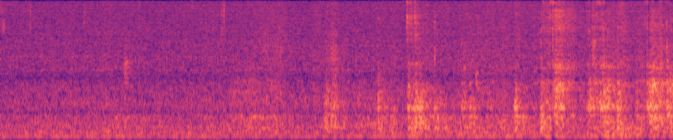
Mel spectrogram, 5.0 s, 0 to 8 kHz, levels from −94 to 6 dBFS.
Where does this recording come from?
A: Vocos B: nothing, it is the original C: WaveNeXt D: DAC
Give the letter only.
A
